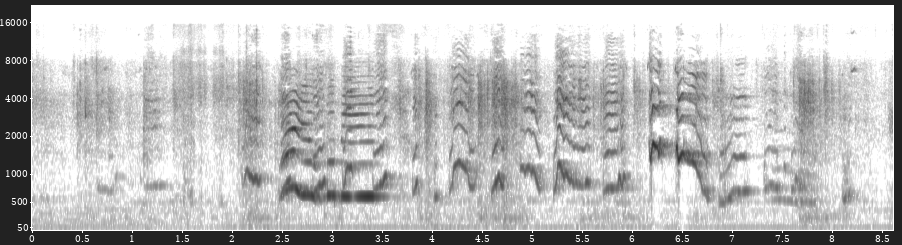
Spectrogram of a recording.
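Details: Seven-week-old dachshund-basset mix puppies at play indoors, giving a busy run of high whining whimpers and squeals that rise and fall, overlapping in quick bursts, with a person's voice mixed in.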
